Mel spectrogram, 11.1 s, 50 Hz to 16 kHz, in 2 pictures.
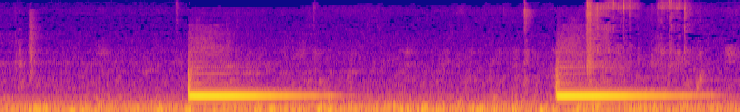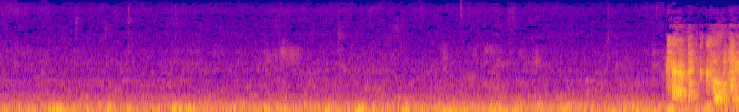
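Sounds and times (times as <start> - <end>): low cabin rumble: 0.0 - 11.0.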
